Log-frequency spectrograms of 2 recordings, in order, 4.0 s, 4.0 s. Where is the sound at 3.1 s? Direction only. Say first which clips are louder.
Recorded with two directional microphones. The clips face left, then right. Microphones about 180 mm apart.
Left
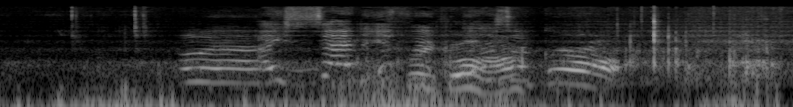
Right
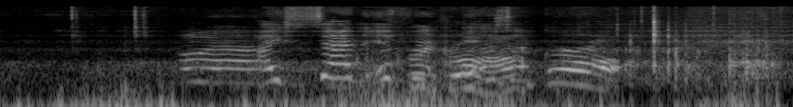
Right 1 dB; 45° right (ahead or behind).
